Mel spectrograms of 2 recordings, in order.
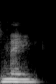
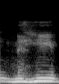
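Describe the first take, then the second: First: The word is said in a reduced casual form. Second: The word is said in its full careful form.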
